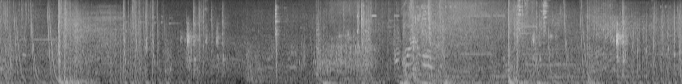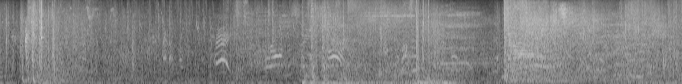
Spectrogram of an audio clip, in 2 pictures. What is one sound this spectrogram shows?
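Gunfire and explosions boom loudly.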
